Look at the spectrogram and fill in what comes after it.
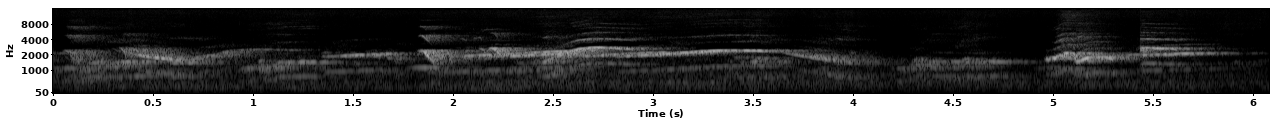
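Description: Australian magpies and currawongs calling together: many overlapping whistled notes that glide up and down. The calling dips briefly about four and a half seconds in, then picks up again in a short burst.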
